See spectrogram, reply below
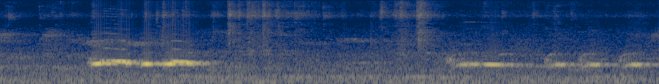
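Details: Zebra dove of crossbred stock, a perkutut in strong voice through the day: one crisp rolling coo phrase, then a softer, longer run of trilled coos near the end, with faint background noise.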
